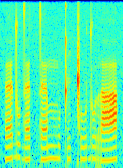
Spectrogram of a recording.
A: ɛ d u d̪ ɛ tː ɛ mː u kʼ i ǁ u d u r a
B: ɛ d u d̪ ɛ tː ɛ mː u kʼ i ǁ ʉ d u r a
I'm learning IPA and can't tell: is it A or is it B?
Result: A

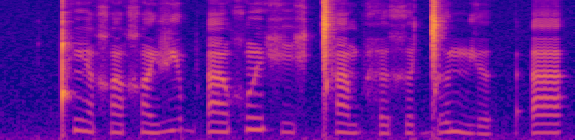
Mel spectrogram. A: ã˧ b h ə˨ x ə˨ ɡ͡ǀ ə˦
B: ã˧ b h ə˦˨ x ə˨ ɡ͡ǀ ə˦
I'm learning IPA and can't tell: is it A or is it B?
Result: A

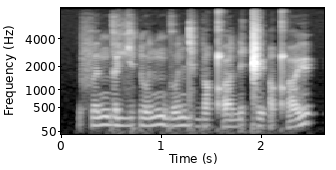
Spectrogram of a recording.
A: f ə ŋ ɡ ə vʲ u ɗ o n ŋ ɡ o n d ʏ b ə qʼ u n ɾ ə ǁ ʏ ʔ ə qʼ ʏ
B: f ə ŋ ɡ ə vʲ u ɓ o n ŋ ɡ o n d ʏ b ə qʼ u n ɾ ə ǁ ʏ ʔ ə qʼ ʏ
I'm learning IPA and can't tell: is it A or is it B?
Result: A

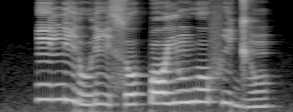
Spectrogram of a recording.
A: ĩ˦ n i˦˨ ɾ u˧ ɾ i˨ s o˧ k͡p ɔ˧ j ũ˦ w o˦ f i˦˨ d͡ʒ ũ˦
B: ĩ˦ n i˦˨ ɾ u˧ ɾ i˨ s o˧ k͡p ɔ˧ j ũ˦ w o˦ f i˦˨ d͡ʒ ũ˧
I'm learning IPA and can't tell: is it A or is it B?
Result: B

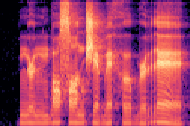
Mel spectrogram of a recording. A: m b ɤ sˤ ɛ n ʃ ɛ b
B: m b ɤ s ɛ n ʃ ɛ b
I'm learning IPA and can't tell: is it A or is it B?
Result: A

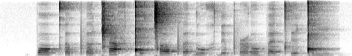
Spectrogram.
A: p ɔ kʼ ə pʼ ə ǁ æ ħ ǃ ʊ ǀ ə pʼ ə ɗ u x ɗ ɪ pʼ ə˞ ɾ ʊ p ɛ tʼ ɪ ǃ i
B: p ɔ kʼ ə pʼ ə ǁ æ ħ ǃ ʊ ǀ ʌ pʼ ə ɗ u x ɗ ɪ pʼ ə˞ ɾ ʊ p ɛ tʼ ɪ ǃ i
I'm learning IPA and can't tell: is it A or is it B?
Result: B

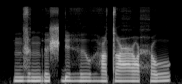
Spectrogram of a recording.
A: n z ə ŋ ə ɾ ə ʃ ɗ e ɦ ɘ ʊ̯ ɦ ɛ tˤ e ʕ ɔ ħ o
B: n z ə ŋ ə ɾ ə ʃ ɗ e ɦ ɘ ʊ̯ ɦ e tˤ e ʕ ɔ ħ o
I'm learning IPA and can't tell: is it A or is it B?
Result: A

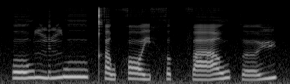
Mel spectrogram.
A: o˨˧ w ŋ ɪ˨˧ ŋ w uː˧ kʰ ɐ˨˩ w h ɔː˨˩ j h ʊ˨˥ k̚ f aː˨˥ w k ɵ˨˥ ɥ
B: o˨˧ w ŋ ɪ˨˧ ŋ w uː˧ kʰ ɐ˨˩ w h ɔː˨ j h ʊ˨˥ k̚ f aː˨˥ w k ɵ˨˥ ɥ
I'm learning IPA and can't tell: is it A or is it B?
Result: A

